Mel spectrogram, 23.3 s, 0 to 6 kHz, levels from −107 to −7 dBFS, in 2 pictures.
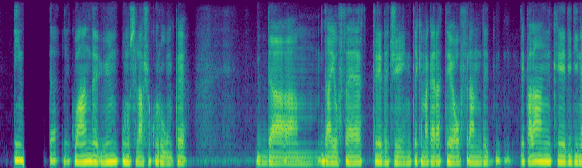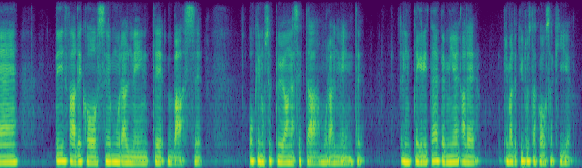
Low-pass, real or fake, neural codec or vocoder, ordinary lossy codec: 5.4 kHz; real; none; Opus, 32 kbps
